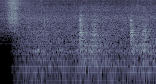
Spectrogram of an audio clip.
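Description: Steady low rumble of vehicles on a ferry car deck, fading in quickly just after the start.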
